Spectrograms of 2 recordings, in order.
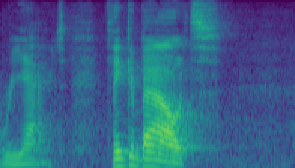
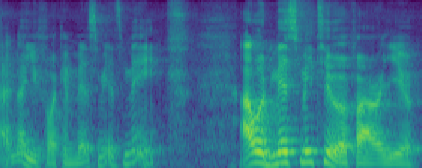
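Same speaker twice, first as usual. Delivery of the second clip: confident brag, pitched up at the end; cocky confidence; 3 semitones higher, 6 dB louder than usual. Retold or imitated. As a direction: toss it back full of self-assurance. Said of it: "your confidence needs to look like right there".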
